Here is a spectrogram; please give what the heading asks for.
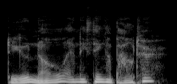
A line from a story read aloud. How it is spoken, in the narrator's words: said Wolfgang eagerly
